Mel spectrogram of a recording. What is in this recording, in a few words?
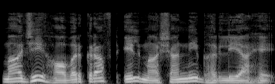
hovercraft, Marathi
